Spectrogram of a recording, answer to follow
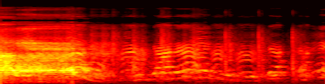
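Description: A man's voice holds a drawn-out, half-sung shouted word for about a second. Then come quieter, scattered voices calling out and a few hand claps.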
